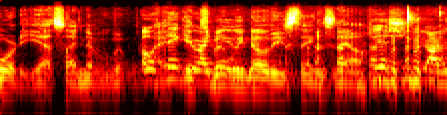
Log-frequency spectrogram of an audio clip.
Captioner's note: laughing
